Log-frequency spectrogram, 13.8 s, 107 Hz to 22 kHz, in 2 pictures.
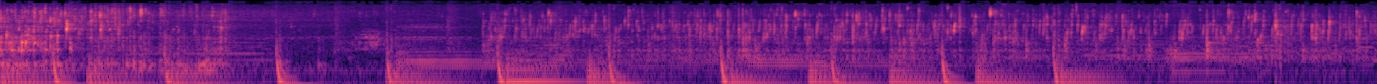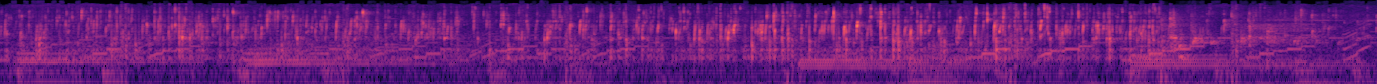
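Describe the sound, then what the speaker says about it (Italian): Water and oil pour and splash steadily out of a Kawasaki 990 Adventure motorcycle's drain, a continuous gushing flow up close, with a few clanking knocks near the start. "E abbiamo scaricato sia l'acqua che l'olio."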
